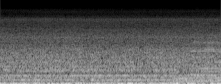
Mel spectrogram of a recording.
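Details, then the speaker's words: Suburban NT-16SE RV forced-air furnace, thermostat turned on calling for heat: blower kicks on with a steady, even whoosh and low hum, no knocks or rattles, running normally as it's supposed to. "so then a fans gonna kick on just like that"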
